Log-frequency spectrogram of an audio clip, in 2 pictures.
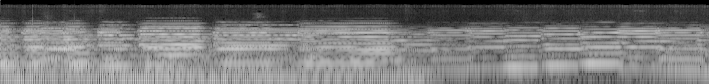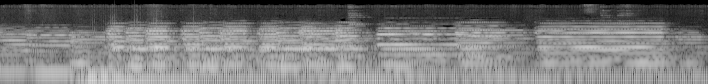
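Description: Church organ playing slow, sustained chords over a deep pedal bass. About five seconds in the bass drops out, leaving a lighter descending line, and the full chords return about ten seconds in.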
